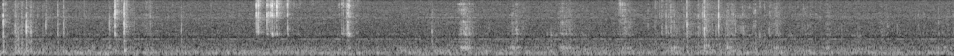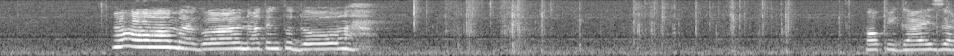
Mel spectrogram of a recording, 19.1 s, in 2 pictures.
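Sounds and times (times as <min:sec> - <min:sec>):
person crunching chips: 0:02.4 - 0:03.7, 0:04.4 - 0:09.0, 0:13.7 - 0:18.2
plastic snack bag crackling: 0:05.6 - 0:08.4, 0:13.6 - 0:18.6.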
